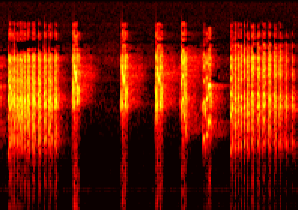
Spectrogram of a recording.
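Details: Oriental magpie-robin, hidden from view while calling vigorously: harsh, buzzy rattling bursts at the start and end, separated by four or five short rasping notes, with no other sounds heard.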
